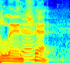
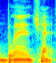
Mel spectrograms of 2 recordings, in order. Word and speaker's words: Blanchett: It's Kate, Blanchett. Oh. You put the accent on the first syllable. Blanchett.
